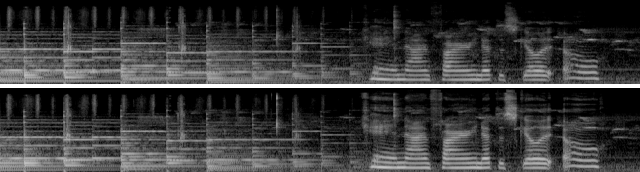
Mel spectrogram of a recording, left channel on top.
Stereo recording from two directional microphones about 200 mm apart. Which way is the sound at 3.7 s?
45° right (ahead or behind).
